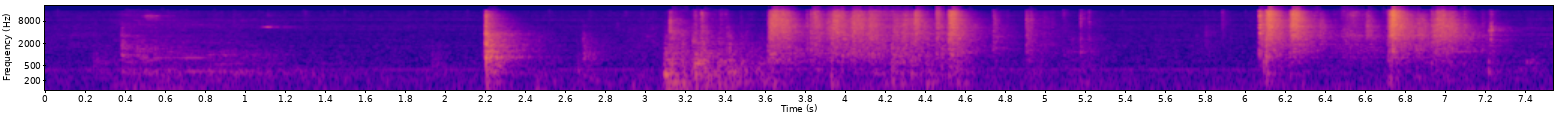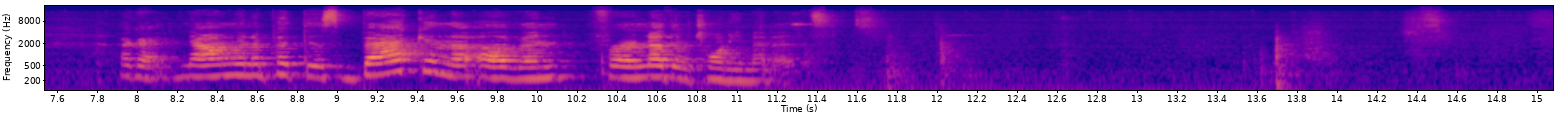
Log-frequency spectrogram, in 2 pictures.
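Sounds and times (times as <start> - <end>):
crackling and rattling: 3.1 - 5.3, 6.0 - 7.3.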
